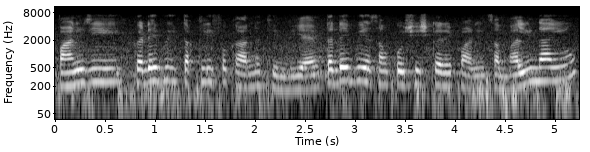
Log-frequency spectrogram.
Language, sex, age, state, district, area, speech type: Sindhi, female, 45-60, Maharashtra, Mumbai Suburban, urban, spontaneous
